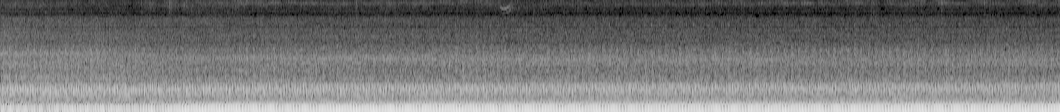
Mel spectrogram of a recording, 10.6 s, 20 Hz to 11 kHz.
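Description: Kenworth W900 semi truck's diesel engine running at low revs while reversing slowly, a deep steady rumble that steps up in level about a second and a half in as it takes a little throttle.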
